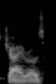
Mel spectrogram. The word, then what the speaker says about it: gyros: Okay, if you were to go to the Greek Fest in Milwaukee, how many euros? Now, some of you might pronounce them as gyros.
